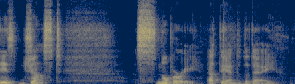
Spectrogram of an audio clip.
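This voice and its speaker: Through noticeable background noise, a man's pitch swings very widely. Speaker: drama student. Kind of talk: vlog rant. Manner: articulate, clear.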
